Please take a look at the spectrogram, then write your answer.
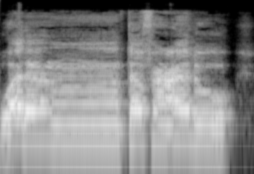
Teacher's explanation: نون ساکنه ده شاته تا راغلی، تا حرف دی اخفا دی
